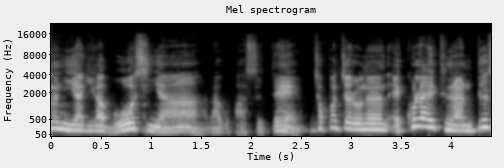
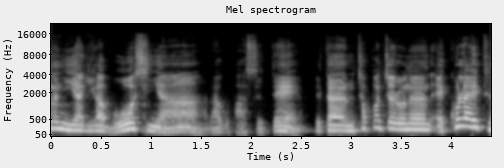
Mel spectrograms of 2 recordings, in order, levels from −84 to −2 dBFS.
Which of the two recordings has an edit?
first; 1 cut; at 2.6 s

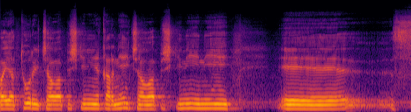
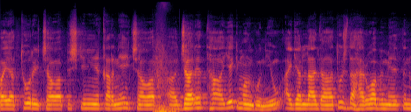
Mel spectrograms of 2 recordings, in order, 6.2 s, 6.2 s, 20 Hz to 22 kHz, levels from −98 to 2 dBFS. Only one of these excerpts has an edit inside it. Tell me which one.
second; 1 cut; at 2.4 s

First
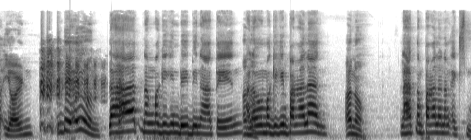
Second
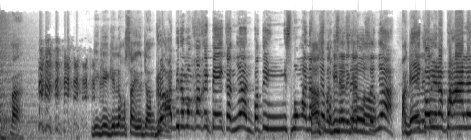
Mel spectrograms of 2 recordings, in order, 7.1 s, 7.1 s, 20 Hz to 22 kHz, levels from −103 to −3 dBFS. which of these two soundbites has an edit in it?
first; 2 cuts; at 1.6 s, 3.6 s

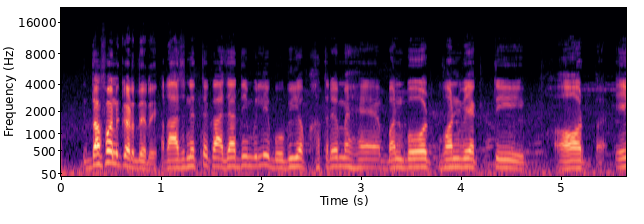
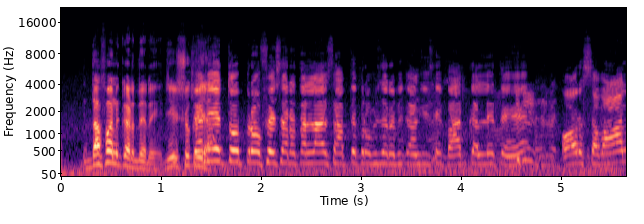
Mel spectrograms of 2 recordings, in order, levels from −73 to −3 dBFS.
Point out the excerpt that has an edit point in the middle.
first; 2 cuts; at 0.9 s, 3.8 s

